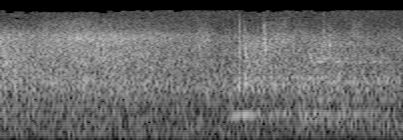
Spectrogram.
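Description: Spectators' voices in the stands of an indoor ice rink during a hockey game, over the hall's steady echoing background noise. A voice calls out about a second in.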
